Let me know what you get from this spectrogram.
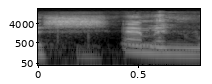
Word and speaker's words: salmon: En español se dice salmón, pero en inglés se dice salmon. No se dice salmon. No. – Okay. – Se dice salmon. – Entiendo. – Eso, no me pregunte por qué. La L es silente en esa vaina.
